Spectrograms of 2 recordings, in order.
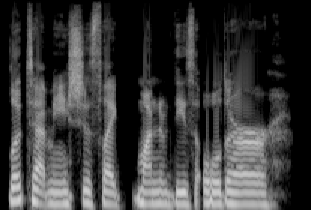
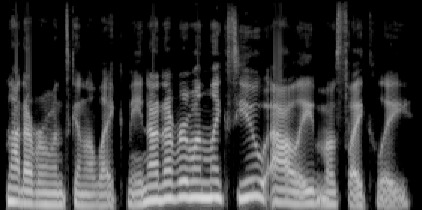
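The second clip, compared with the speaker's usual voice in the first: ordinary talk, nothing marked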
